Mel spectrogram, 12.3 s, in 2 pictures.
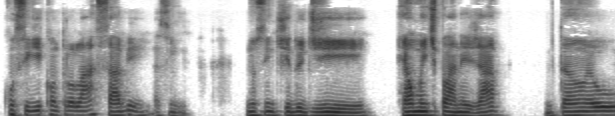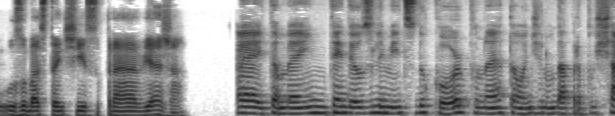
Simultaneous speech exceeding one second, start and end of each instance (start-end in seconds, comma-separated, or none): none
